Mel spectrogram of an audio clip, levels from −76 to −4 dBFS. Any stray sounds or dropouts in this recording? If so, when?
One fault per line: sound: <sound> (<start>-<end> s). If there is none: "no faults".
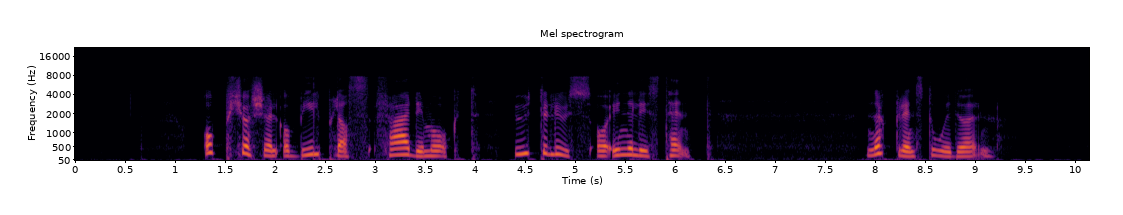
no faults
